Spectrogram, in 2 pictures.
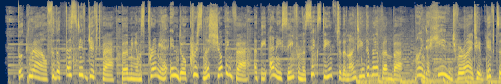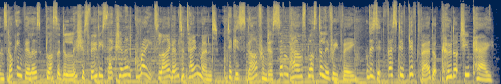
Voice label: Radio ad; Greatest Hits radio; Festive Gift Fair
